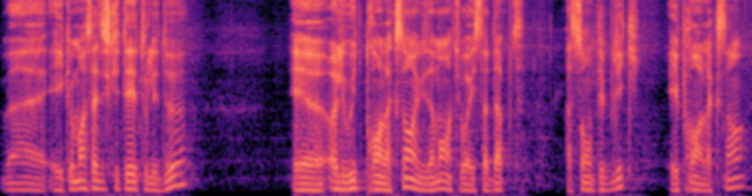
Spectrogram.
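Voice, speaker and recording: A man's voice: lowish voice, fairly quick, a little mellow. A man telling anecdotes in a loose, casual chat, swearing freely and imitating other people. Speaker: podcast co-host.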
